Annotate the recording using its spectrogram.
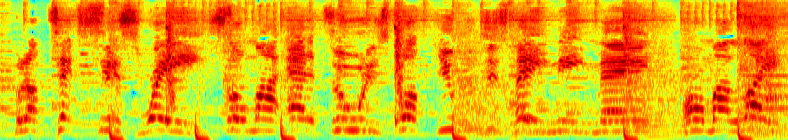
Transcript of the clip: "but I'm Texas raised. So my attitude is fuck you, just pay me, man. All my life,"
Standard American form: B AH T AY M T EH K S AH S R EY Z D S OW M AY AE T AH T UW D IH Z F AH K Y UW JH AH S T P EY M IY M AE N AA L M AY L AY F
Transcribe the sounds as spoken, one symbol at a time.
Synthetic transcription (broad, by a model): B AH T AY M T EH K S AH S W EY S OW M AY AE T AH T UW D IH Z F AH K Y UW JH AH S P EY M IY M AE N AA L M AY L AY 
